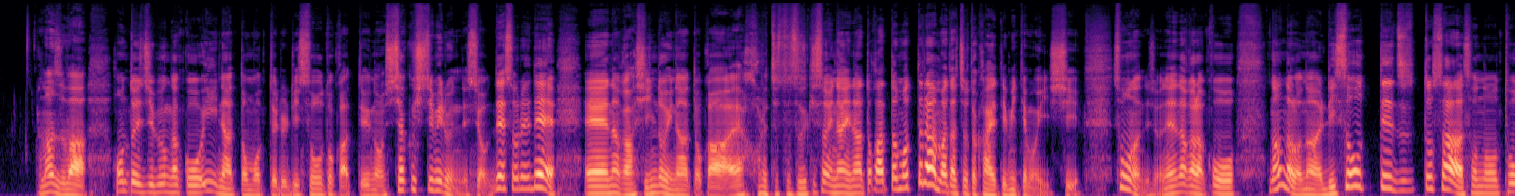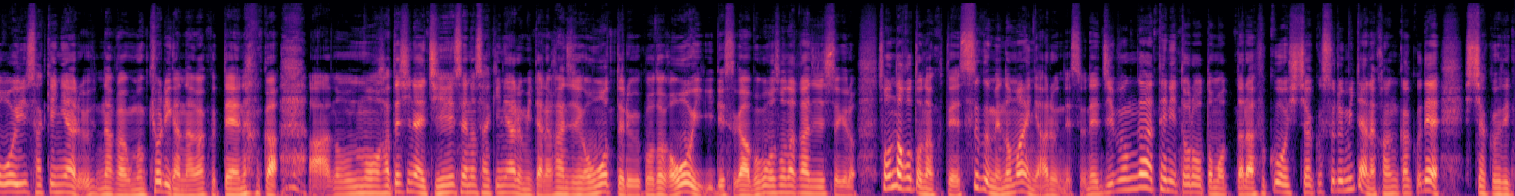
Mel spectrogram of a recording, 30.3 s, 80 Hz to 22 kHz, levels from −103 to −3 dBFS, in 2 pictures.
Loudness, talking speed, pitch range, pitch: -26 LUFS, 475 characters per minute, 120-175 Hz, 140 Hz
